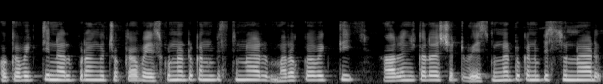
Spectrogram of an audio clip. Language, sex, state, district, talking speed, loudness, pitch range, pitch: Telugu, male, Telangana, Hyderabad, 140 wpm, -17 LUFS, 195-210 Hz, 205 Hz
